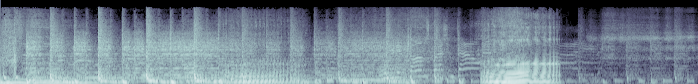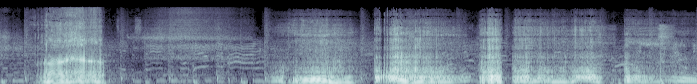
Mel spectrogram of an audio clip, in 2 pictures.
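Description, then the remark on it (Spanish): Loud human snoring, a series of rough, rasping snores repeating every few seconds with quieter gaps between them, following a dense stretch of noisy sound at the start. “Además, este tipo de ronquidos, ¿no? Me parece muy, muy gracioso.”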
